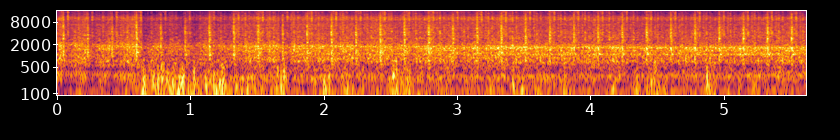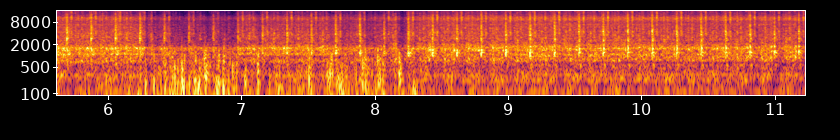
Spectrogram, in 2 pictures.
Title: Subaru Engine knock Should I buy an Engine or Repair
